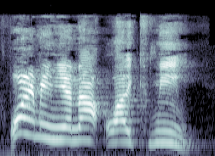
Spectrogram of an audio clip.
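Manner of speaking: normal talking voice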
